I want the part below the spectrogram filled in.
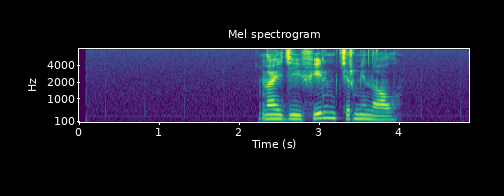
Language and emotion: Russian, neutral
